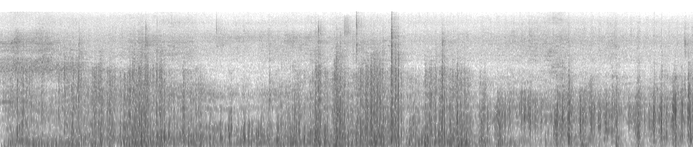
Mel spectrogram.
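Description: Wind buffets and rumbles loudly, as if rushing past on a moving vehicle.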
